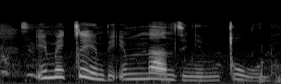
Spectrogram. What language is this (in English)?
Swati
